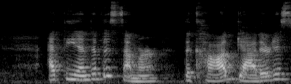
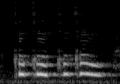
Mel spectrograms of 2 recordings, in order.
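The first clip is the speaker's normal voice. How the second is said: high, louder hooting owl call; 6 dB louder than usual. A narrator's reading. Father swan imitating the little owl, high hoots.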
